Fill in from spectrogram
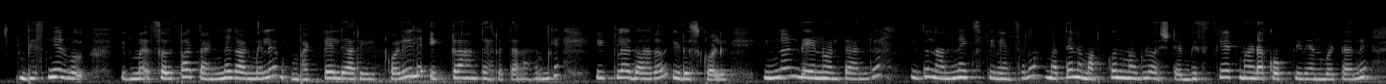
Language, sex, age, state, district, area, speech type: Kannada, female, 18-30, Karnataka, Mysore, urban, spontaneous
